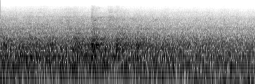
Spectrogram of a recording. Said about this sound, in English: He looks up to see the train Jamie would need to take to get to school and waits until it pulls out of the station to say the name.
